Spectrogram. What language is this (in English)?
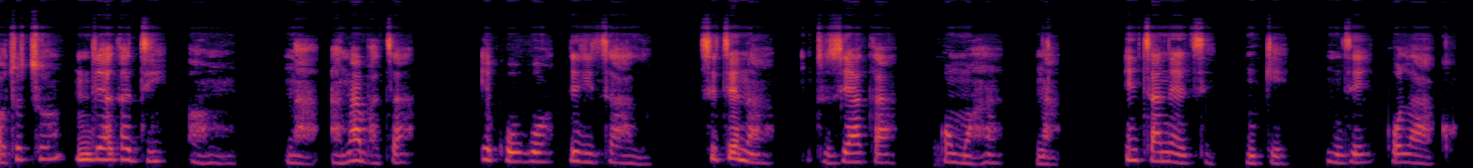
Igbo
